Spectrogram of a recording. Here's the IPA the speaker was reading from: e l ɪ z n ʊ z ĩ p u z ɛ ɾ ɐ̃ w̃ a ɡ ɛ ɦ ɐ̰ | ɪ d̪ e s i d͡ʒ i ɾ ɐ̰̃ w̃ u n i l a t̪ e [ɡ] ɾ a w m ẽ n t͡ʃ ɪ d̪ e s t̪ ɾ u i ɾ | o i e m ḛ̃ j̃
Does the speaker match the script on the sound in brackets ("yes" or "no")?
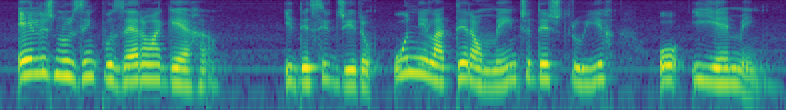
no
